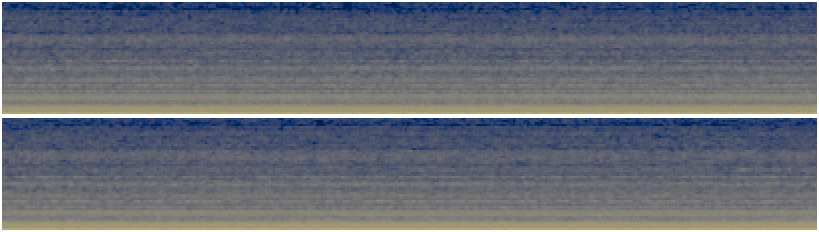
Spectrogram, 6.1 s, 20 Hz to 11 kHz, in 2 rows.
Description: Trane XV18 heat pump installed December 2021 by Sal's Heating And Cooling a very noisy lemon.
